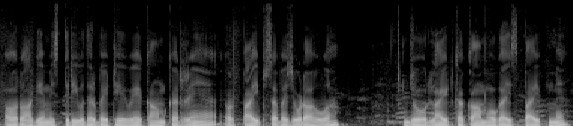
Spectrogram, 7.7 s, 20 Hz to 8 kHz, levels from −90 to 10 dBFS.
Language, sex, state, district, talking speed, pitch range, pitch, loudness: Hindi, male, Bihar, Purnia, 195 wpm, 90-95 Hz, 95 Hz, -19 LUFS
